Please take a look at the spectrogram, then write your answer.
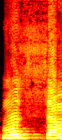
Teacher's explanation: मुज, जा मीम ज़बर ज़म, मीम मुशद्दद है और उसको रूल के मुताबिक हम यहाँ गुन्ना भी करेंगे, सख्ती से भी पढ़ेंगे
